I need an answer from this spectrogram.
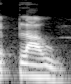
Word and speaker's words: plough: देखो PLOUGH, शब्द के अंत में जीएच आ रहा है तो इसे पढ़ेंगे प्लाऊ।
